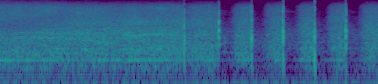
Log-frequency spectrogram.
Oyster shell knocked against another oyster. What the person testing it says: makes a hollow sound when you knock it against another oyster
